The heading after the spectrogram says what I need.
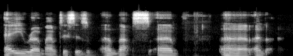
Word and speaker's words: Aromanticism: the title um so when I first saw the title I thought it was probably pronounced a romantism cism or something like that um it probably should be pronounced a Romanticism and that's um uh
